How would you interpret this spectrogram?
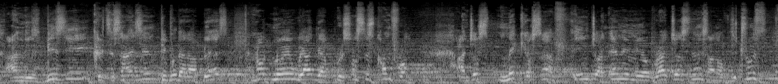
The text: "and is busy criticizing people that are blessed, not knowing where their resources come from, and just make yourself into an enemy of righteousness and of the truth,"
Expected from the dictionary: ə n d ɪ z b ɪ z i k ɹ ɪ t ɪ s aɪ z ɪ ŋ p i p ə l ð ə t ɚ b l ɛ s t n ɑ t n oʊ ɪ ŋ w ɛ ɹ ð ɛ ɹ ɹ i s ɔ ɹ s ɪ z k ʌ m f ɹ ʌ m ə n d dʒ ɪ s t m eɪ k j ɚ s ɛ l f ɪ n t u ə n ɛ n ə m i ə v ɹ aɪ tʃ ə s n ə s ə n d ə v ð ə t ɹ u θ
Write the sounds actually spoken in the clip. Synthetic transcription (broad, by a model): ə n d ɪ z b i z i k ɹ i t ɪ s aɪ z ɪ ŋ p i p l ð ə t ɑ b l ɛ s t n ɑ t n oʊ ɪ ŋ w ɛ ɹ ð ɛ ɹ ɹ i s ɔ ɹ s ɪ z k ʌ m f ɹ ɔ m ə n dʒ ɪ s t m eɪ k j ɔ s ɛ l f ɪ n t u ə n ɛ n ə m i ə v ɹ aɪ tʃ ə s n ə s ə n ə v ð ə t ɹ u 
